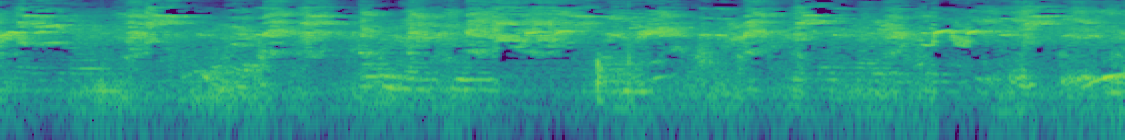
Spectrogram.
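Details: Hand-reared black-capped lory at a bird store keeps up loud, harsh chatter, grating screeches and squawks tumbling together in a steady, almost voice-like babble.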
